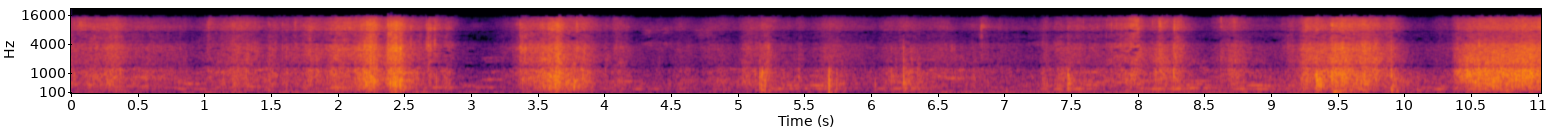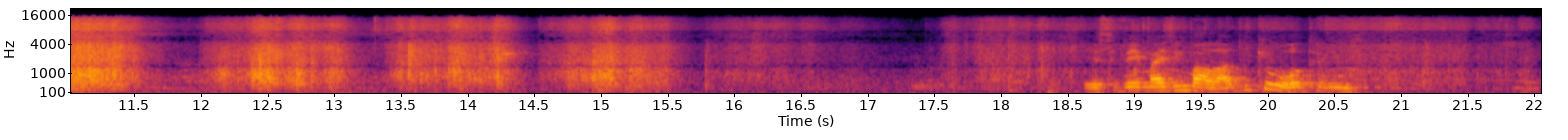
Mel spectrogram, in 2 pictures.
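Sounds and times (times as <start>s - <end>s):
packing paper tearing and crumpling: 0.0s - 4.4s, 7.3s - 16.4s.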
